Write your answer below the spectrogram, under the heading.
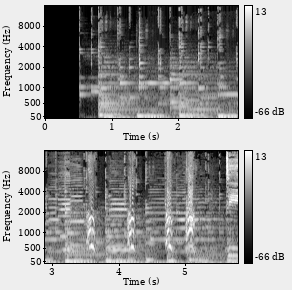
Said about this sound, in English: D-O-G. This is a dog. D-O-G. This is my dog.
